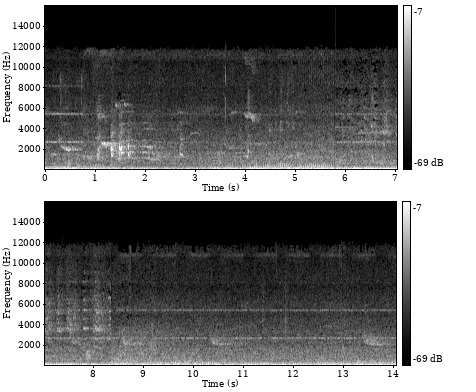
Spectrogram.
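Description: Forest ambience: wild birds give short chirping calls every few seconds, several of them dropping in pitch, over a steady low rumble and a thin, steady high ringing tone.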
